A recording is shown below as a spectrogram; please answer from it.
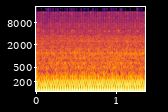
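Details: Newly fitted engine during its running-in phase, breathing lighter with no exhaust smoke. A deep, steady idle with a firm, even pulse and no ticks, knocks or misfires. Normal idle.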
